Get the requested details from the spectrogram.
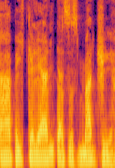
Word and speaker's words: Maggi: Da habe ich auch selber gelernt, dass Julius Maggi eigentlich ein Norditaliener, nee, ein Schweizer war er, glaube ich, aber mit norditalienischen Eltern und eigentlich Maggi ausgesprochen wird.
